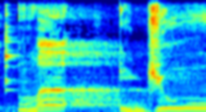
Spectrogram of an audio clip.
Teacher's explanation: huruf Jim karena kita wakafkan maka hukumnya wajib kita pantulkan karena ini adalah bacaan Qalqalah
